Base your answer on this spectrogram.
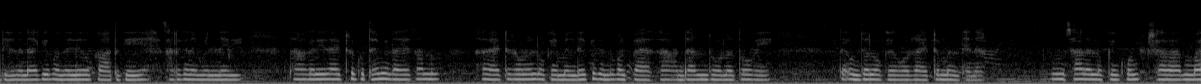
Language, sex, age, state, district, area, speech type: Dogri, female, 18-30, Jammu and Kashmir, Samba, rural, spontaneous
